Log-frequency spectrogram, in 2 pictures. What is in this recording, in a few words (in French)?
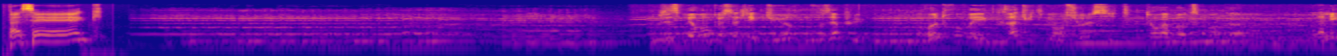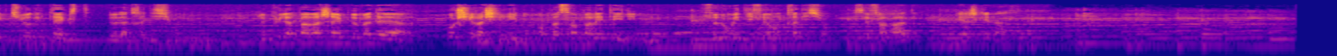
apprentissage taamim selon le rite constantinois; paracha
